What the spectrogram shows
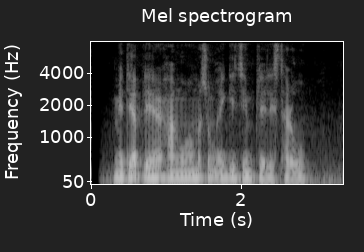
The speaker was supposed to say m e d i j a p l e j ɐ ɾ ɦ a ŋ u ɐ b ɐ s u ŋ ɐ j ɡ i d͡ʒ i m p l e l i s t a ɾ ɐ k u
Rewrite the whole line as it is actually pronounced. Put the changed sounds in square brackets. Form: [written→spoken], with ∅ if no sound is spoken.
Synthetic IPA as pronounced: m e d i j a p l e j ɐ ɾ ɦ a ŋ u ɐ [b→m] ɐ s u ŋ ɐ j ɡ i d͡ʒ i m p l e l i s [t→tʰ] a ɾ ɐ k u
